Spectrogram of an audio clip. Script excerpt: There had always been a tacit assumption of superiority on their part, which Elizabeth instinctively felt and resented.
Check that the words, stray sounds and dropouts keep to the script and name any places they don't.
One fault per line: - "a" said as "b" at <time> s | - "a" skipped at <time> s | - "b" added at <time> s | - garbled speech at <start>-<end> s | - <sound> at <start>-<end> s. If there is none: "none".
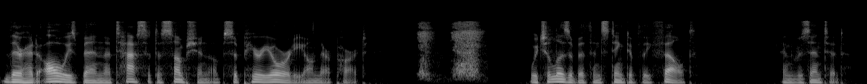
- sniff at 4.2-4.9 s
